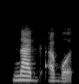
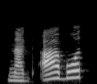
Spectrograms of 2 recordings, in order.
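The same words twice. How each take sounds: First: Nag-abot said quick with a falling end; staying sense, said fast; stress on last a. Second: Nag-abot with a rising lift on the first a; meet-up sense, stress early. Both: Shown as a demonstration. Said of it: "there is a difference on the stress at a".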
